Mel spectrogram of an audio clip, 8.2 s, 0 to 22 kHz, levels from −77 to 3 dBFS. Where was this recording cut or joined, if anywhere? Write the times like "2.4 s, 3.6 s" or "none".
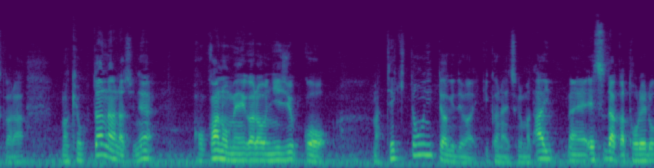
2.4 s, 6.7 s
